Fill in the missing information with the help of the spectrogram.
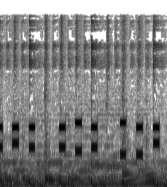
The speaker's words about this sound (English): Oh, there are those touch tones. They're here every week to remind me, to remind you to call into our listener line.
